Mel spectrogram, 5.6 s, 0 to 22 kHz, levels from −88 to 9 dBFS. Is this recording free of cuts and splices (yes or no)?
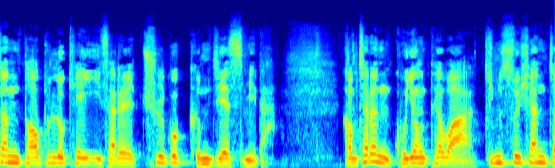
no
